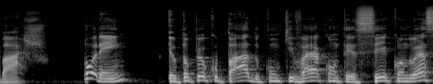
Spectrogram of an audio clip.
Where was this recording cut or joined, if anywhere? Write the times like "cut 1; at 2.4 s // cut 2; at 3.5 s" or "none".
none

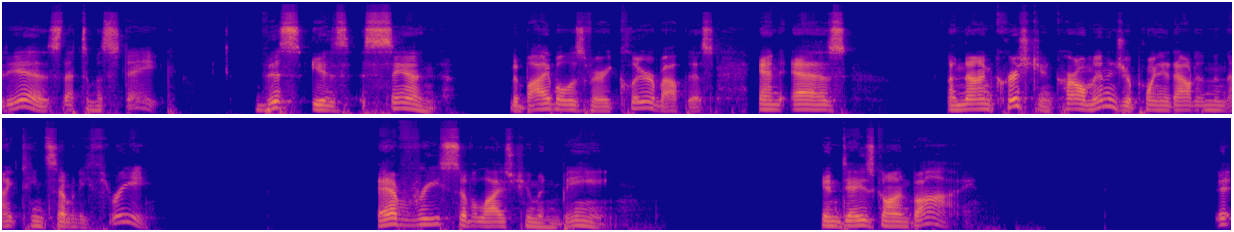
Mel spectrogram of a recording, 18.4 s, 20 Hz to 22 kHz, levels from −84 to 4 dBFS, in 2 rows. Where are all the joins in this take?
none

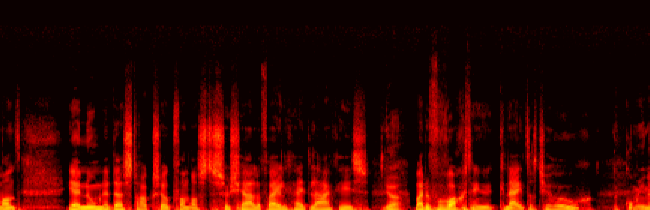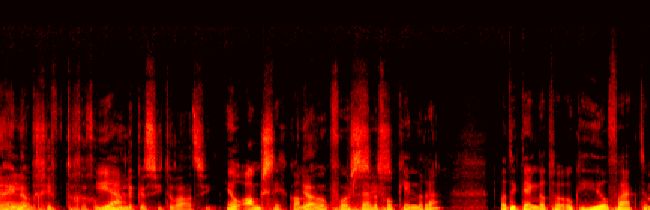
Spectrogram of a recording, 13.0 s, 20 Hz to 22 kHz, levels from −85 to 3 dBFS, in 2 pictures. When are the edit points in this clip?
cut 1; at 6.8 s // cut 2; at 11.3 s

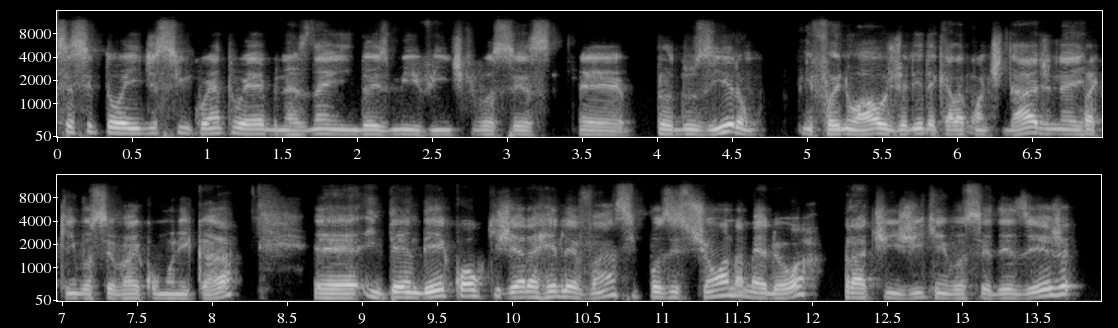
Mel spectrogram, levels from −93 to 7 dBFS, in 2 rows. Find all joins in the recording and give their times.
cut 1; at 6.8 s // cut 2; at 9.9 s

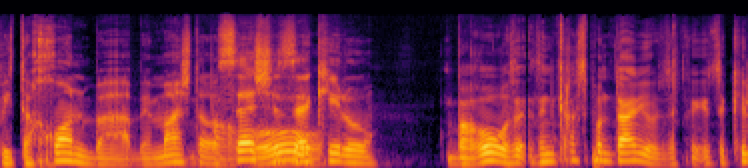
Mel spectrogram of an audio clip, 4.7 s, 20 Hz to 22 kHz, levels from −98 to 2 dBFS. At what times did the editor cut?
cut 1; at 3.3 s

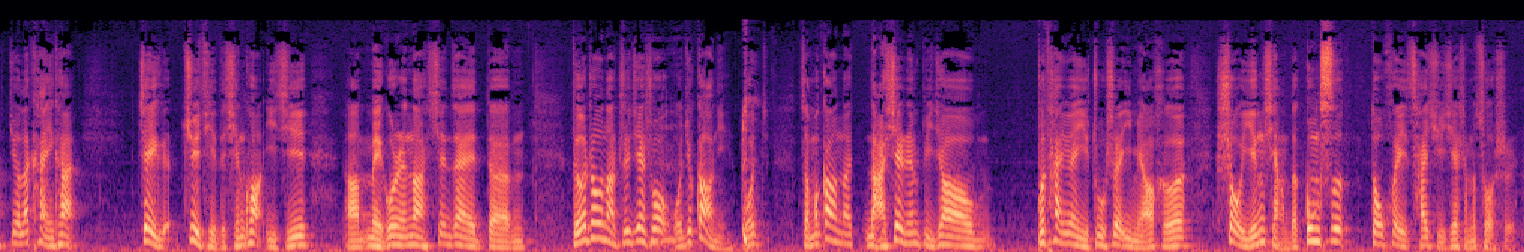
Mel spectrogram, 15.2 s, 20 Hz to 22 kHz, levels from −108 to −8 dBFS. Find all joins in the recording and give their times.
cut 1; at 5.6 s // cut 2; at 8.5 s

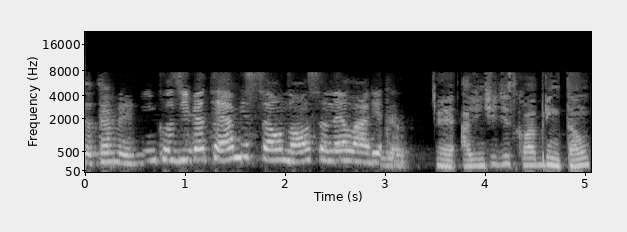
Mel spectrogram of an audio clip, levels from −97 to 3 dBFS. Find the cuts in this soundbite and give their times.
cut 1; at 2.9 s

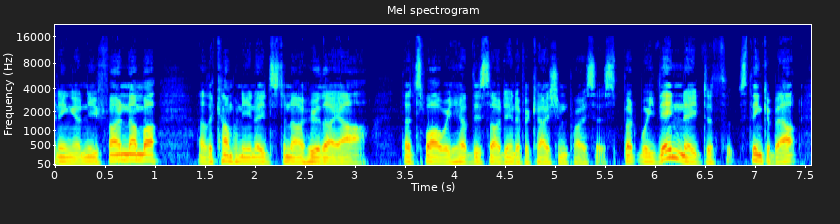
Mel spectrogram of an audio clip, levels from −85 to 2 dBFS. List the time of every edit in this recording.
none

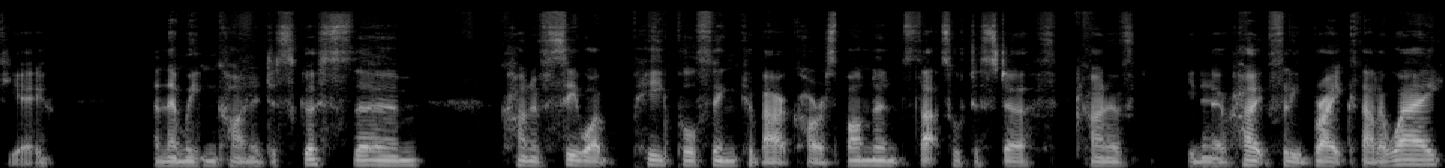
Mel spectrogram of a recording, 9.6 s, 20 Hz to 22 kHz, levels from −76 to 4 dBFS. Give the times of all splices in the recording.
cut 1; at 3.3 s // cut 2; at 7.1 s

